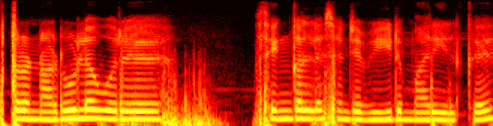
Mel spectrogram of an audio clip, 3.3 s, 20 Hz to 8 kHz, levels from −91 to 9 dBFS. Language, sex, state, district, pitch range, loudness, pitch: Tamil, female, Tamil Nadu, Nilgiris, 175-200 Hz, -14 LUFS, 190 Hz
